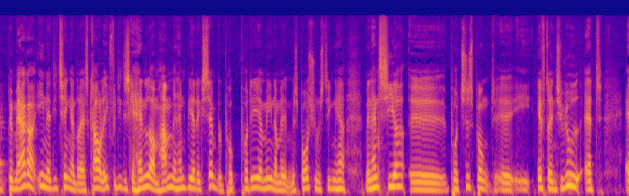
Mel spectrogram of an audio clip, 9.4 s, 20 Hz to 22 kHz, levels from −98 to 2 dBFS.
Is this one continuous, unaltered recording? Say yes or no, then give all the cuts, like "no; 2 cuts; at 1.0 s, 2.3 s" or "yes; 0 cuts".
no; 1 cut; at 8.0 s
